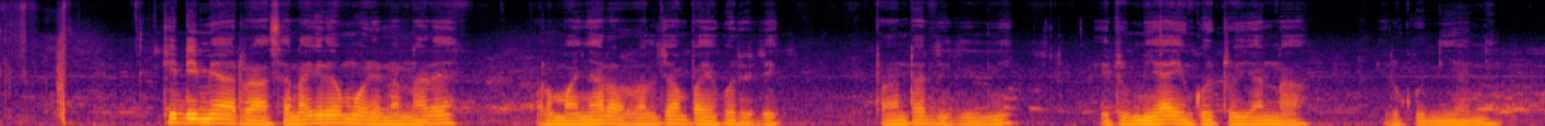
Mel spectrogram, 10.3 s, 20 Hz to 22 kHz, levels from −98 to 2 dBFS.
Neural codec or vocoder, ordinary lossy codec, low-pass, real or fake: vocoder, 44.1 kHz, 128 mel bands every 512 samples, BigVGAN v2; none; none; fake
